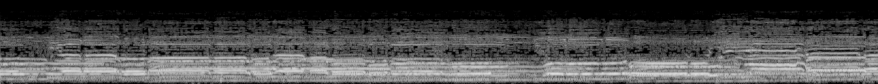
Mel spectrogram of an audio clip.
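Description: A small group of men yodelling a cappella in close harmony, wordless, with held notes, and a lower voice holding one long note under the others through the middle.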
